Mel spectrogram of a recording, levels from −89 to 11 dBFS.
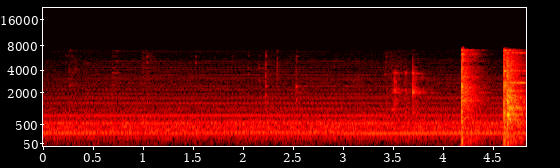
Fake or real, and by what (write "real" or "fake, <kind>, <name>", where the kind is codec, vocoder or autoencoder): real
